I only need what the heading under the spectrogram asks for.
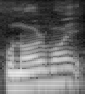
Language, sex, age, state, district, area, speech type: Assamese, male, 18-30, Assam, Nagaon, rural, spontaneous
